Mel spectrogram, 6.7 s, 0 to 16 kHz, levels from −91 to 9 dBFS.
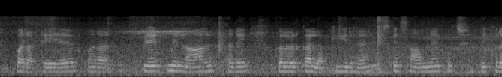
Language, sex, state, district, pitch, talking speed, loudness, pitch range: Hindi, female, Maharashtra, Solapur, 195 Hz, 145 wpm, -34 LUFS, 185-205 Hz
